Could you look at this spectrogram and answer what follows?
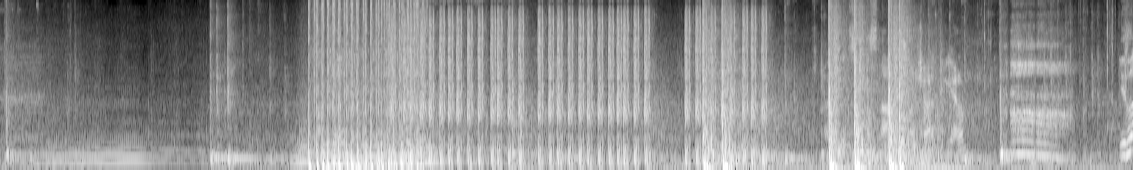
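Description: Dense bursts of rapid video game gunfire, loud and close, rattle on for about eight seconds after a quieter opening, with voices talking over the shooting.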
